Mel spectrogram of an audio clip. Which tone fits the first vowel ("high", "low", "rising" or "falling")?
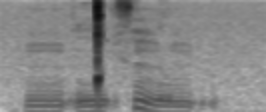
low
